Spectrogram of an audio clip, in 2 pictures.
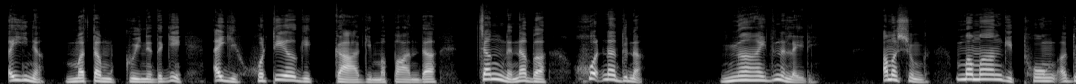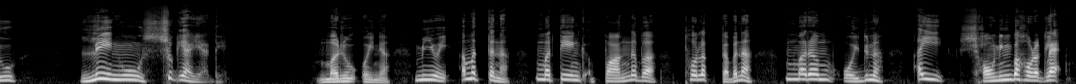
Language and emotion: Manipuri, angry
